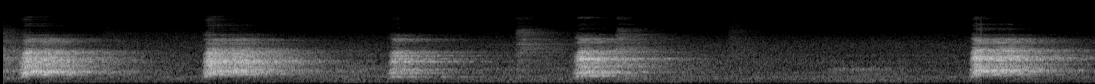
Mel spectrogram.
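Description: A dog barking: five single loud barks, the first four about two seconds apart and the last after a longer pause near the end. Each bark rings on briefly off the hard tiled walls.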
